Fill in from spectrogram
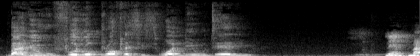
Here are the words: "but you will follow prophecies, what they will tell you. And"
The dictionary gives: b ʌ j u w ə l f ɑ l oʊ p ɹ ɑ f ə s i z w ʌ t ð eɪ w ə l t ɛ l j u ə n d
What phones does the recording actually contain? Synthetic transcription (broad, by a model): b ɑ j u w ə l f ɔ l oʊ p ɹ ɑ f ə s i s w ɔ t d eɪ w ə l t ɛ l j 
